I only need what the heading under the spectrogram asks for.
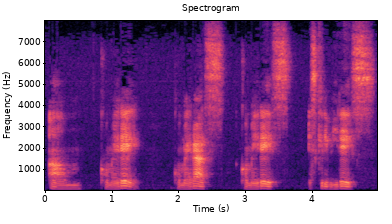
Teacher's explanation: all of the endings, except for the first person plural or nosotros or nosotras form, are stressed on the final syllable.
